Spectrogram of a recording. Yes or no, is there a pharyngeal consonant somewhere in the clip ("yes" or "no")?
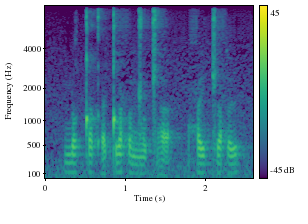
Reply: yes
